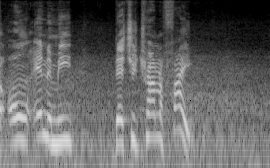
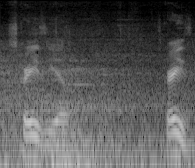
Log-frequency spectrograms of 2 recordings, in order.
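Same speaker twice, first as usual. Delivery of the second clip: low, much softer mutter; muttered aside; 11 semitones lower, 11 dB quieter than usual. Real, not acted. Muttering to himself after the rant, low and soft. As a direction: shake your head and mutter it.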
